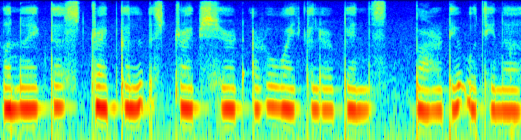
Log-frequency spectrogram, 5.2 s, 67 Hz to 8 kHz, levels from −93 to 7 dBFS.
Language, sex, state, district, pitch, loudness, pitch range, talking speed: Nagamese, female, Nagaland, Kohima, 200 Hz, -15 LUFS, 190-205 Hz, 150 wpm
